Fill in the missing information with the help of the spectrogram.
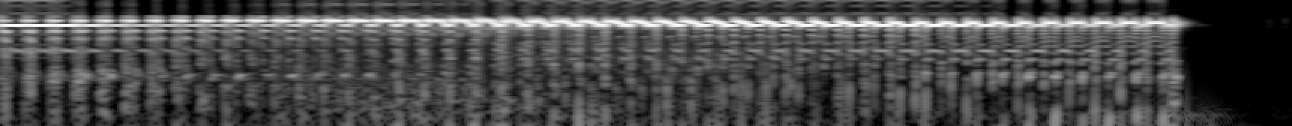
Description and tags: Some feedback. My CA desktop microphone caught this, when it got way too close to the speaker. Very loud and unpleasant! I meant to upload this months ago!
mic, loud, unpleasant, squeaky, feedback, bad-sound-guy, noise, microphone, annoying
